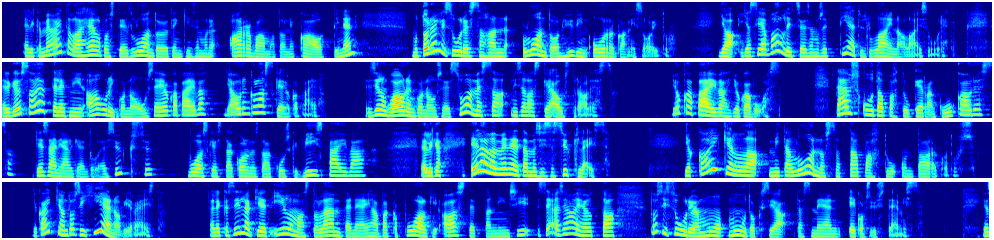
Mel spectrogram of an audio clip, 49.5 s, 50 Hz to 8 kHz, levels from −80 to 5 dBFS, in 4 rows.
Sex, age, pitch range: female, 20-39, 165-245 Hz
